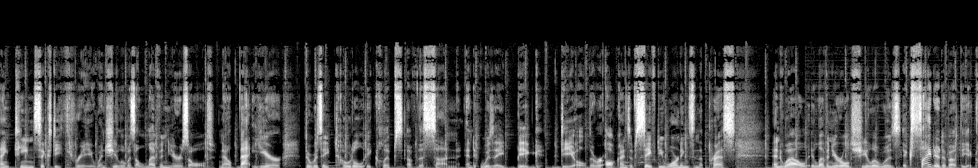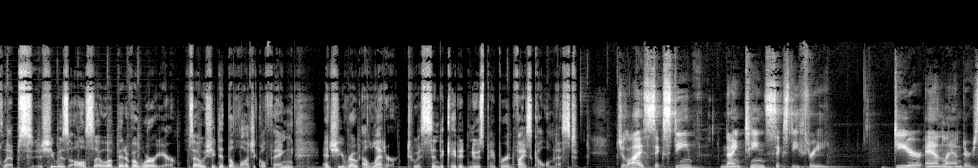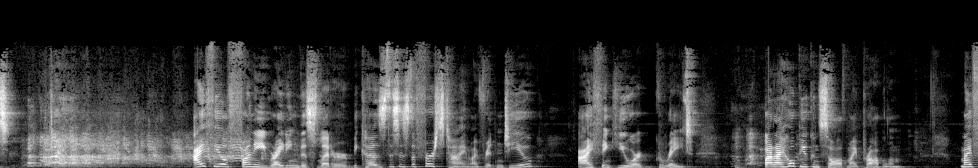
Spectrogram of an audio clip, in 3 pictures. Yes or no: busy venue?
yes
